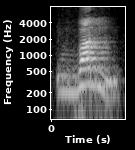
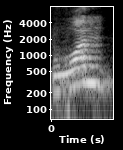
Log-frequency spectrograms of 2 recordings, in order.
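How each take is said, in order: First: The w is thin with unrounded lips. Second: The w is full with rounded lips. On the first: The speaker calls it wrong. "वल ये गलत है" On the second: The speaker calls it right. "होंठ गोल करके पुर आवाज से"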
